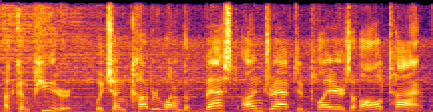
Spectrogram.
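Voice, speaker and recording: A man's voice: fairly high pitch, moderate pace. A man reading scripted documentary narration in a polished, tongue-in-cheek way. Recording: music bed under narration.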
